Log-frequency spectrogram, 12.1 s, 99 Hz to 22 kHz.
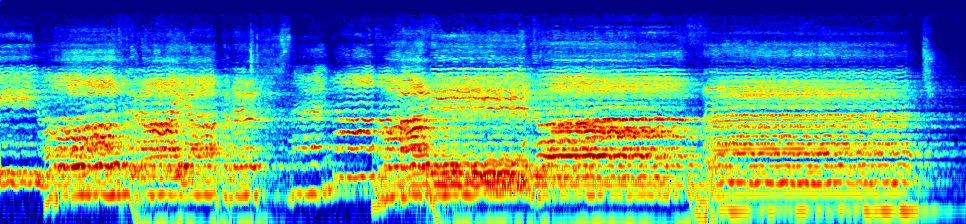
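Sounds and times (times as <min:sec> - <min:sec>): men singing a cappella: 0:00.0 - 0:11.8.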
